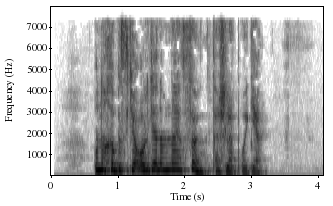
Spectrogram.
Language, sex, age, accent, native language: Uzbek, female, 18-24, Samarqand, Uzbek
